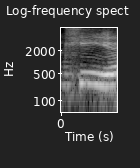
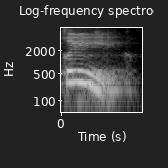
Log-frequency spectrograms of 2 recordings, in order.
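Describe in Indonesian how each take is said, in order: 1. Bunyi k tipis, diucapkan di depan. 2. Bunyi q tebal, diucapkan jauh di dalam tenggorokan. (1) "jangan ki ya" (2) "Qafnya ditebalkan"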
